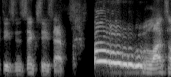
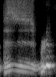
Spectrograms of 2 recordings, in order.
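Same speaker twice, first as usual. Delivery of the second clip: higher buzzing zzz then a rising bloop; cast and splash noise; 7 semitones higher than usual. Retold or imitated. Mentor showing the right cast, buzz and plop. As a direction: mimic the lure whizzing out and landing.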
